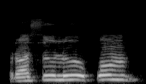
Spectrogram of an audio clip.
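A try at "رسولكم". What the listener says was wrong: রসুলু রসুলাকুম লুকুম নাই লাকুম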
